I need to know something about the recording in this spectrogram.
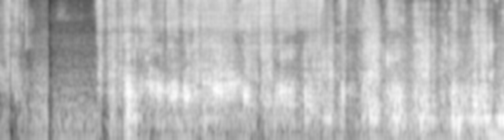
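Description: A man crunches crisp biscuits loudly, close up.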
